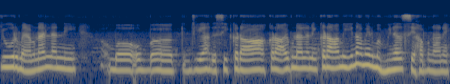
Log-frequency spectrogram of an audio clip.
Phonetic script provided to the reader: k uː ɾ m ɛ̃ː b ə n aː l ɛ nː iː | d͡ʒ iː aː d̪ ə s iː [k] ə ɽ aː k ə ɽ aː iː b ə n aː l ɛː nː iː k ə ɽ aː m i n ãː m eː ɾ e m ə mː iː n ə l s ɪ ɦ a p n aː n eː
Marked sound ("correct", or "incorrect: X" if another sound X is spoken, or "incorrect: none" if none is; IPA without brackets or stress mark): correct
